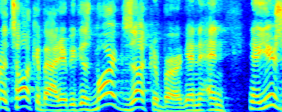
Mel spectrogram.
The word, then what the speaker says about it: Mark Zuckerberg: have it on tape if uh sure it's Mark Zuckerberg how would you like to be identified your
